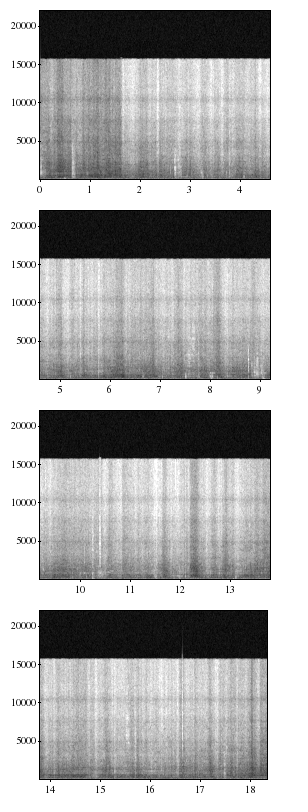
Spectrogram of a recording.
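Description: Plastic bag worn over a hand crinkling and rustling as it rubs chili paste over a raw whole chicken in a steel pot, with many small clicks and taps. The steady rustle starts about two seconds in.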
